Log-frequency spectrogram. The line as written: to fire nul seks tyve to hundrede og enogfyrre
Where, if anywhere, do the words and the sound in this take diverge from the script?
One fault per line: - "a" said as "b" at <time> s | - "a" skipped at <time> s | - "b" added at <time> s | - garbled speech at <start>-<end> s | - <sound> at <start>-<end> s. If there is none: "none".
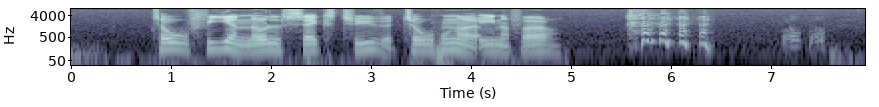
- "og" skipped at 4.1 s
- laugh at 5.5-6.5 s
- laugh at 7.1-7.6 s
